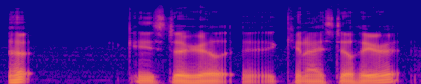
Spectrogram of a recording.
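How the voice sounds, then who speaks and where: A man with a deep voice, thinking aloud with many fillers as he tries out settings during a stream. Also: expressive, normal speed, vocal fry, darkish tone, dry recording. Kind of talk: casual talk while testing voice settings.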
